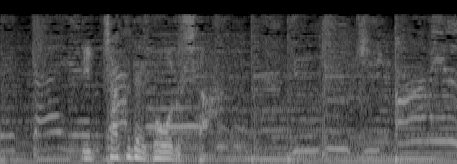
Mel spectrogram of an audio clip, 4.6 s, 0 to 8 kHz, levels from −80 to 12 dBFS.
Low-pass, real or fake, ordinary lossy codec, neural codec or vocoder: 7.2 kHz; real; MP3, 24 kbps; none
